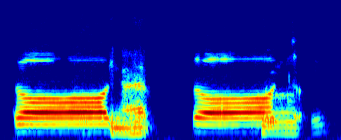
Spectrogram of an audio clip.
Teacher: উপরের মাড়ির দাঁতের গোড়া, মাড়ি এবং দাঁতের গোড়া অ্যাডজাস্ট হয়ে উচ্চারিত হবে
